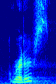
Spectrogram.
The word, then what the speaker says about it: Reuters: And I was on Reuters, I think that's how you pronounce it, Reuters.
